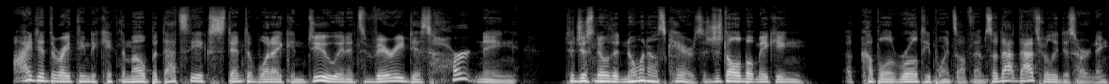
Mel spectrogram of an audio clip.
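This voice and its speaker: A man speaks at a very fast pace with a medium pitch. His voice is somewhat breathy. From Canada, Winnipeg. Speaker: mortgage brokerage executive. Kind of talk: interview. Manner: animated.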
